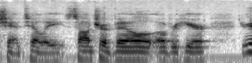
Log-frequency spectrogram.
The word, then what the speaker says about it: Chantilly: all these different houses in Chantilly Shanti II I realize it's pronounced Chantilly sod travel over here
